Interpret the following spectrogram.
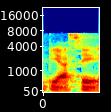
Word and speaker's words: Piaget: teori dari Piaget ya, tulisannya Piaget tapi bacanya Piaget ya, karena dia orang Austria tapi berbahasa Perancis ya.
